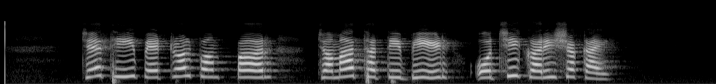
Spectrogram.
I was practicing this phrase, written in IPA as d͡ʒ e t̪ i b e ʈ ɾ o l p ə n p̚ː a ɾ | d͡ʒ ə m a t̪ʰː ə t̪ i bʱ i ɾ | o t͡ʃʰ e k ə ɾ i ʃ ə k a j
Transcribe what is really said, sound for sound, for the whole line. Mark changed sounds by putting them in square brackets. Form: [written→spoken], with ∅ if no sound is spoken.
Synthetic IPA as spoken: d͡ʒ e [t̪→t̪ʰ] i [b→p] e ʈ ɾ o l p ə [n→m] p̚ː [a→ə] ɾ | d͡ʒ ə m a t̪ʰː ə t̪ i bʱ i [ɾ→ɽ] | o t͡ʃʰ [e→i] k ə ɾ i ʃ ə k a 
